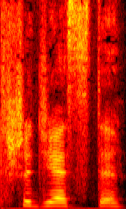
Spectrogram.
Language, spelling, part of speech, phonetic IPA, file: Polish, trzydziesty, adjective, [ṭʃɨˈd͡ʑɛstɨ], Pl-trzydziesty.ogg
